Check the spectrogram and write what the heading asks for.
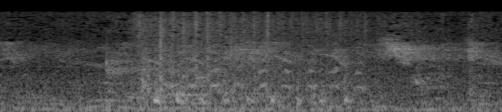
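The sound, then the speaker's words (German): A pigeon coos directly overhead at an animal enclosure with young hens and a duck, a soft series of low, throaty pulses repeating steadily for a couple of seconds against faint outdoor background noise. “Eine Taube. Direkt über mir.”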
